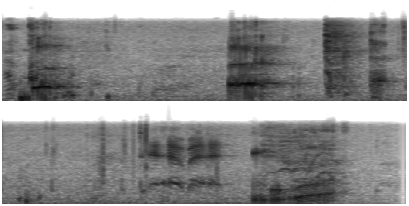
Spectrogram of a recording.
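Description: Several loud, low, rumbling belches in quick succession; repeated burping.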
